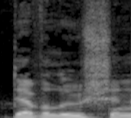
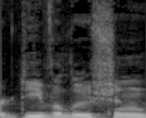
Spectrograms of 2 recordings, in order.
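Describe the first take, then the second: First: "Devolution" said the first way, with short DEV; first pronunciation. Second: "Devolution" said the other way, with long DEE; alternative pronunciation. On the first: Offering listeners one reading of the title, "Devolution" with short DEV. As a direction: say "Devolution" starting like "devil". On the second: Offering listeners another reading of the title, "Devolution" with long DEE. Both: Shown as a demonstration. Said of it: "depending on how you pronounce that word".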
